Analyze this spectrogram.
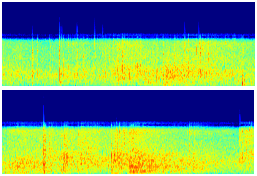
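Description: Ice hockey skates scraping and carving on the ice, with a stick clacking against the puck, picked up by a helmet-mounted camera: a dense rushing noise with sharp clacks scattered through it.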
